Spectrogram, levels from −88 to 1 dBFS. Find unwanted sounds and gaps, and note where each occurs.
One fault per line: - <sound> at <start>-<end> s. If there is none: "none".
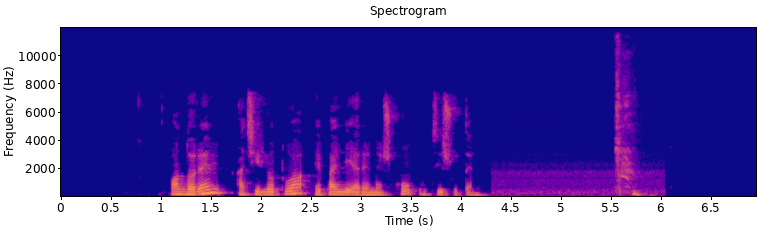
- sneeze at 5.5-6.0 s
